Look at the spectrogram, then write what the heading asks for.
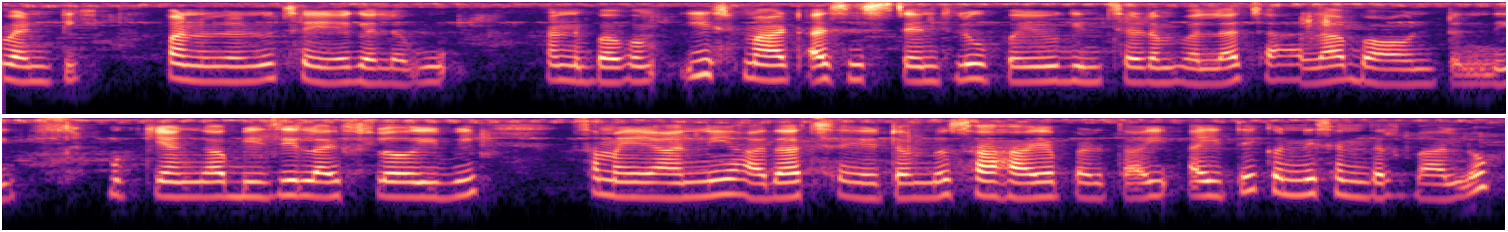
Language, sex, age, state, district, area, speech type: Telugu, female, 18-30, Telangana, Jangaon, urban, spontaneous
